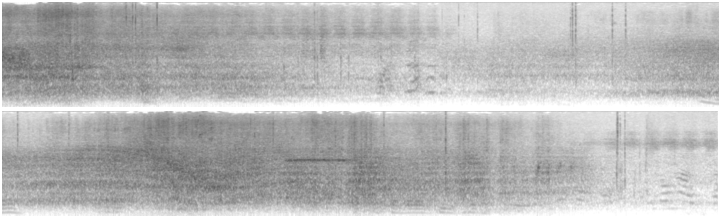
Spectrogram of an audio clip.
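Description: A go-kart engine whines loudly as it speeds past and fades away.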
